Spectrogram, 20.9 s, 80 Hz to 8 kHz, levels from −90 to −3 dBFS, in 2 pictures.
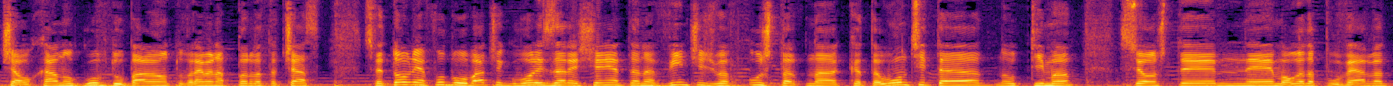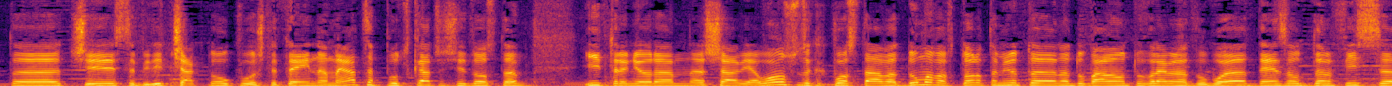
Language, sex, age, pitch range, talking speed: Bulgarian, male, 30-49, 165-190 Hz, 160 wpm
